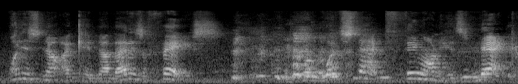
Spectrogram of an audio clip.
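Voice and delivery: high, slow, laughing puzzled mother; puzzled mom. Retold or imitated. Mother puzzled over an anime drawing, high and laughing. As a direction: squint at the screen like an anime newcomer. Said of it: "she asked me the question".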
